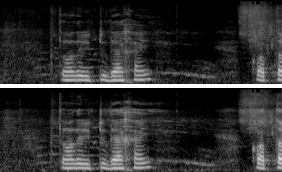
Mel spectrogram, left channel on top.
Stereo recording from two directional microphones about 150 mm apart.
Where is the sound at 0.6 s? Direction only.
15° right (ahead or behind).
